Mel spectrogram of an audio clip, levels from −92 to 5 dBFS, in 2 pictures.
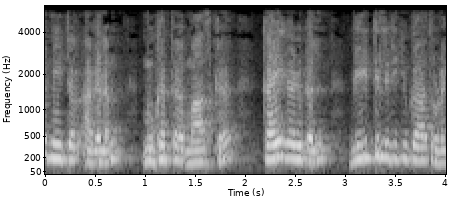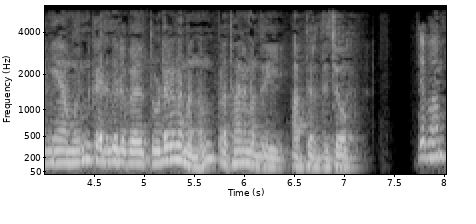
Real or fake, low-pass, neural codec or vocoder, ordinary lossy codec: fake; 5.4 kHz; vocoder, 24 kHz, 100 mel bands, Vocos; AAC, 48 kbps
